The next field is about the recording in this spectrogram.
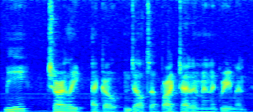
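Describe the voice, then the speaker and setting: A man narrating in the first person as a protective female raptor, the beta of her pack, in a steady storytelling way. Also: fairly low pitch, a little fast, a little hiss or hum, natural voice. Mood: calm.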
